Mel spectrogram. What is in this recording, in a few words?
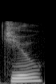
"ziu5", taiwanese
